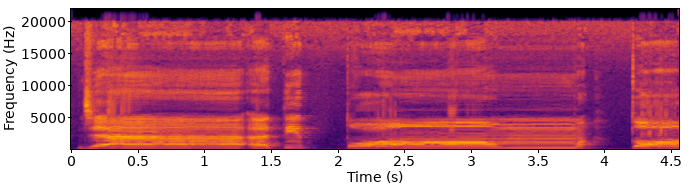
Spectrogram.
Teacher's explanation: میم پر تشدید ہونے کی وجہ سے تو کو کھینچتے ہوئے میم میں ملا لیں گے · جا کو کھینچیں گے کیونکہ اس پر مد ہے اور اس تا کو تو سے ملائیں گے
